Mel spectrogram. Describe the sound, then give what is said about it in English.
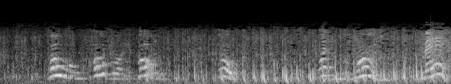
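A rapid run of sharp clopping hoof strikes as a horse and wagon approach, clattering steadily beneath voices talking over it. “Sabi, somebody come. It's a horse and wagon.”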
